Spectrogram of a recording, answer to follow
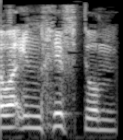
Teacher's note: نون ساكنة جاء بعدها الخاء إظهار حلقي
